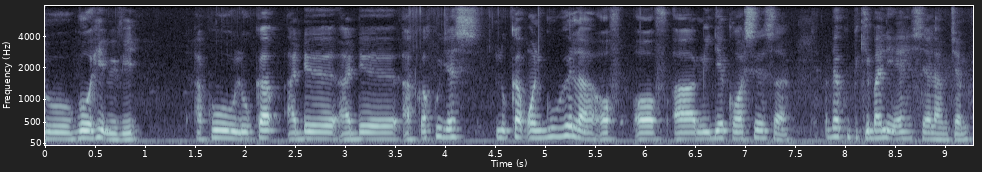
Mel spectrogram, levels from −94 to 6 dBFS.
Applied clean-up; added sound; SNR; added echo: none; none; none; none.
